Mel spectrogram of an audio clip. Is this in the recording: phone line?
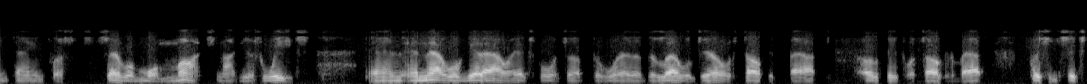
yes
